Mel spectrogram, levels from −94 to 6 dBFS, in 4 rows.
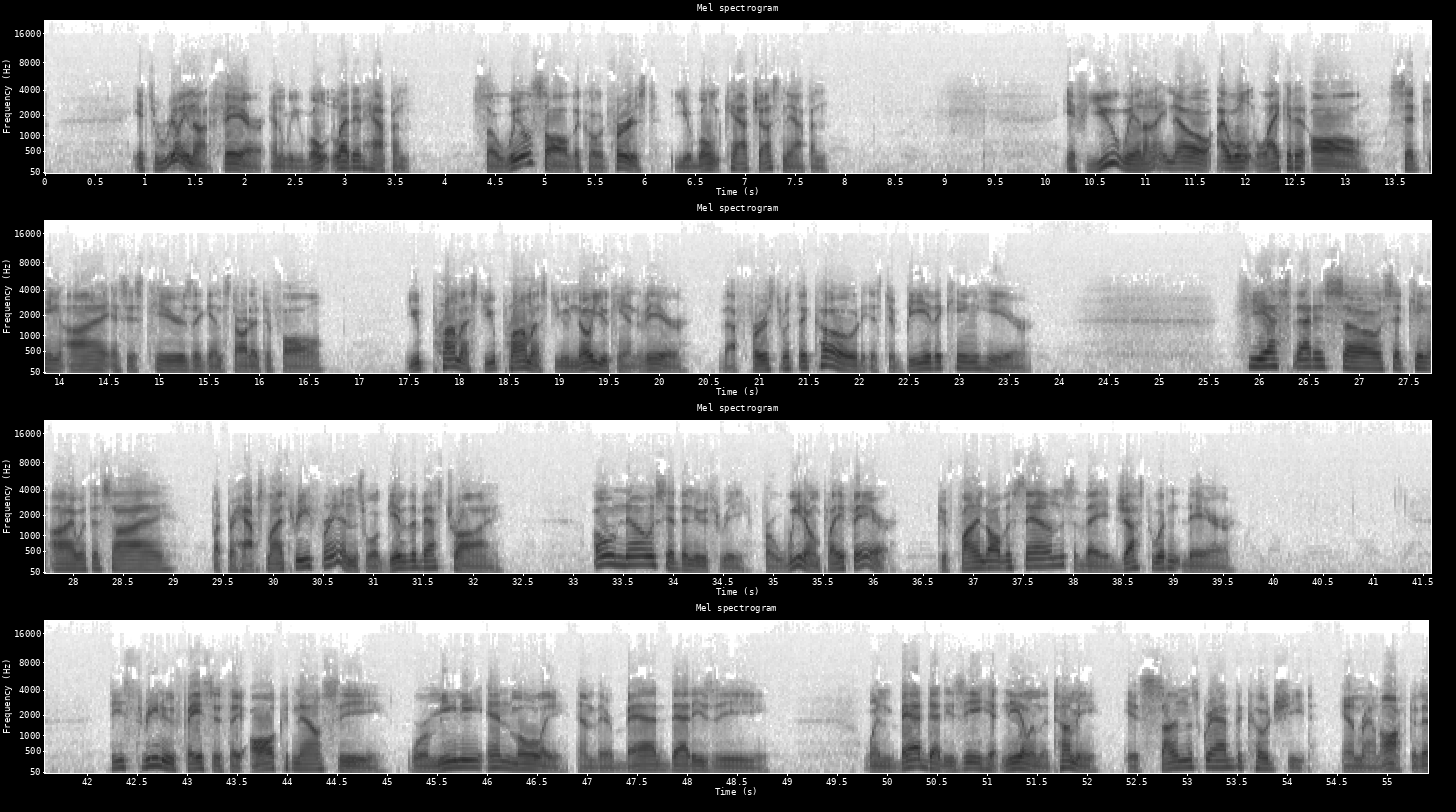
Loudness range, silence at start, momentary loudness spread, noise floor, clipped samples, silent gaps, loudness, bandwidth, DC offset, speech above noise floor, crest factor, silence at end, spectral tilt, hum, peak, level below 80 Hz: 6 LU; 0.9 s; 12 LU; -61 dBFS; under 0.1%; none; -21 LUFS; 12.5 kHz; under 0.1%; 40 dB; 20 dB; 0 s; -7 dB/octave; none; -4 dBFS; -48 dBFS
